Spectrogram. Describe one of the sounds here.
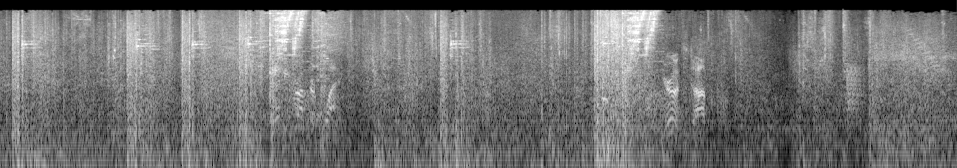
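A heavy cannon fires in rapid bursts.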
